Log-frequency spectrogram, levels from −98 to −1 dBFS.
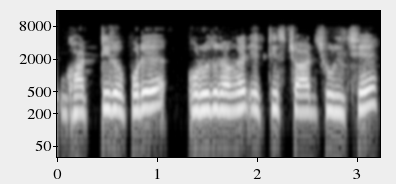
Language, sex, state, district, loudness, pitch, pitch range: Bengali, female, West Bengal, Jhargram, -14 LUFS, 230 Hz, 220-245 Hz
